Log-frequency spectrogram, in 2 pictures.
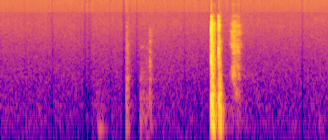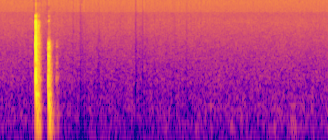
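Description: Near silence broken by two short double clicks, about a second and a half apart.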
